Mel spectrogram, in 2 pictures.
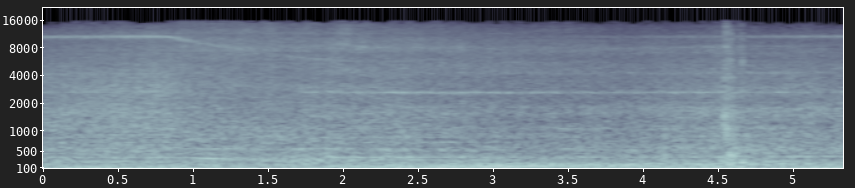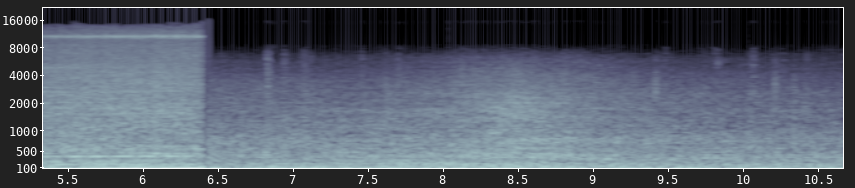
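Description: Engine of a large old SUV running with a steady low rumble, with one sharp click about four and a half seconds in. About six seconds in the sound cuts abruptly to the duller, steady noise of a vehicle driving on the road.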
